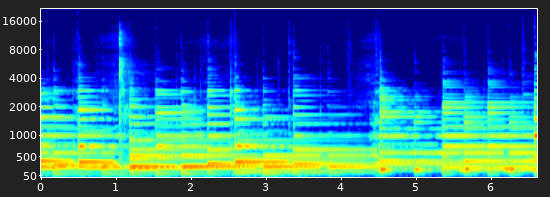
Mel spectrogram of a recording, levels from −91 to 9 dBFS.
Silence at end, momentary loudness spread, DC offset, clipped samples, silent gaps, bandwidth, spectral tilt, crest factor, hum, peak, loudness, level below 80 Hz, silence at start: 0 s; 8 LU; under 0.1%; under 0.1%; none; 11 kHz; -7.5 dB/octave; 16 dB; none; -4 dBFS; -21 LUFS; -64 dBFS; 0 s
